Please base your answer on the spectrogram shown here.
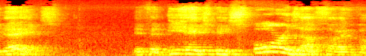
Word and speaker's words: EHP: EHP. I used to say EH, but then George says it has to be EHP to rhyme with EMS.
